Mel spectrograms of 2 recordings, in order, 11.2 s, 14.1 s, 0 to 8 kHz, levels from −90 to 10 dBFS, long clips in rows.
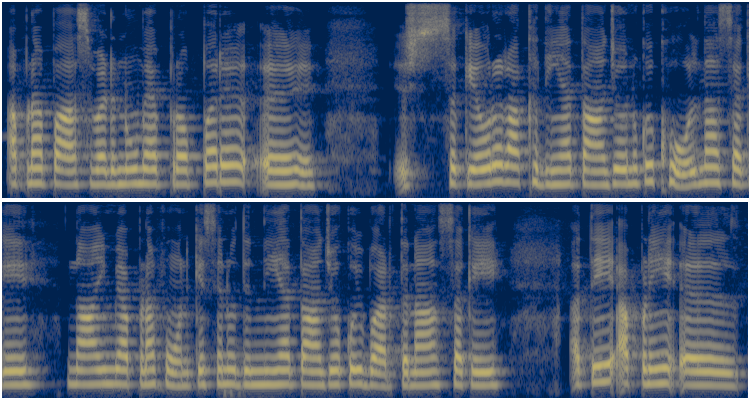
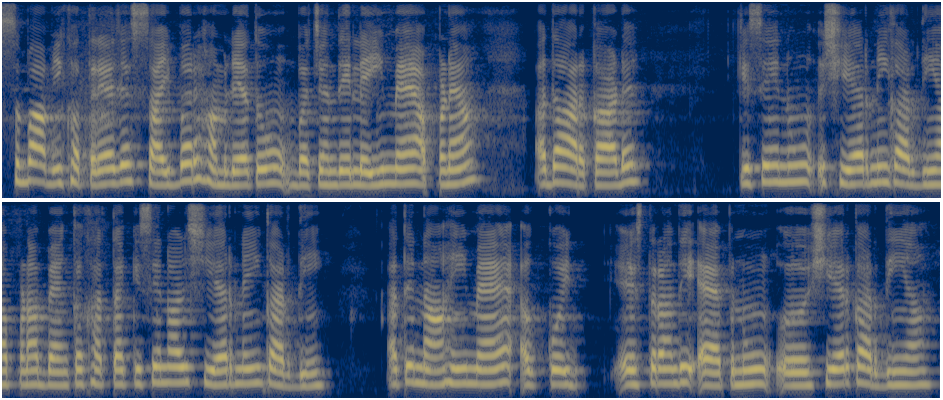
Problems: constant background noise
